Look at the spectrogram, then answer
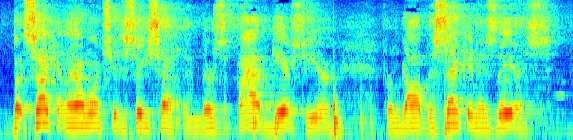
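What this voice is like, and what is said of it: Hoarse, worn-out voice. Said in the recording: “My voice is about shot.”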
